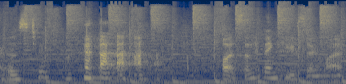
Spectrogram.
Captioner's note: both laughing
